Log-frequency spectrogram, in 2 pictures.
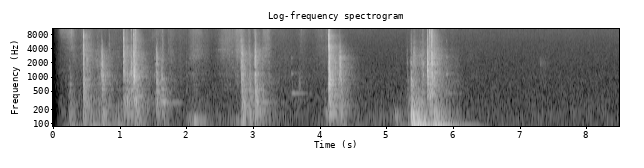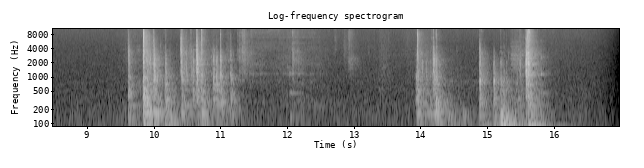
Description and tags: Bath door1
Old door in an old house
Zoom H6 recording
close, door, open, opening, wooden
